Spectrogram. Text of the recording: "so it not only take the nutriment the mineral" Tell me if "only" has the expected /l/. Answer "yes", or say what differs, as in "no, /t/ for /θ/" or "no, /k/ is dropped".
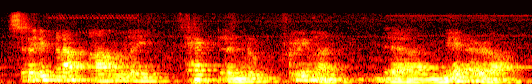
yes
